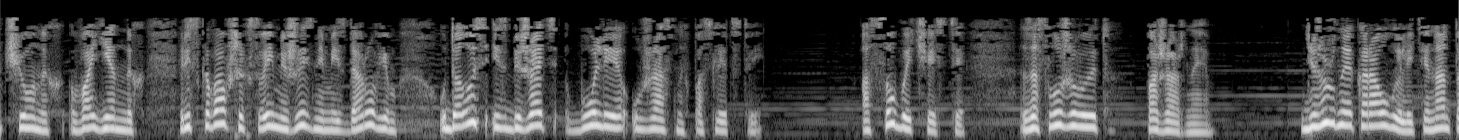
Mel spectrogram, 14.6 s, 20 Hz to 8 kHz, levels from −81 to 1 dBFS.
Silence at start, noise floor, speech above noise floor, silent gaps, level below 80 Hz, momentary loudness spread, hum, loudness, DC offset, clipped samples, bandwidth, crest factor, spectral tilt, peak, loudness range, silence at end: 0.05 s; -50 dBFS; 35 dB; none; -56 dBFS; 12 LU; none; -15 LUFS; under 0.1%; under 0.1%; 5.8 kHz; 14 dB; -10.5 dB/octave; -2 dBFS; 5 LU; 0 s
